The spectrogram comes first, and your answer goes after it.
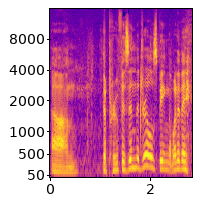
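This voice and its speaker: A man's voice: fairly high pitch, big pitch swings, moderate pace, a little hiss or hum. A man chatting casually and conversationally in a rambling, upbeat walk-and-talk vlog update, recorded outdoors. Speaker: craft vlogger and content creator.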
